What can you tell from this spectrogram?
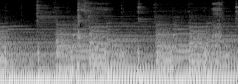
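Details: Loud piano-led background music with changing chords throughout; no animal voice.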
